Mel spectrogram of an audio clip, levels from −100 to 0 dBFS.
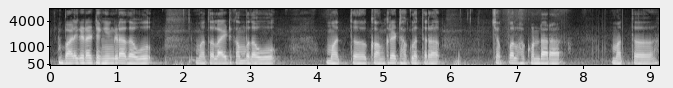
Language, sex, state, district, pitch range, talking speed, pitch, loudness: Kannada, male, Karnataka, Bijapur, 115-125 Hz, 80 wpm, 115 Hz, -17 LUFS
